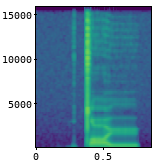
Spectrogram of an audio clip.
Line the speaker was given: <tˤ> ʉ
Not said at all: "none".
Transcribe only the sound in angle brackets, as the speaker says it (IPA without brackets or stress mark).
tˤ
